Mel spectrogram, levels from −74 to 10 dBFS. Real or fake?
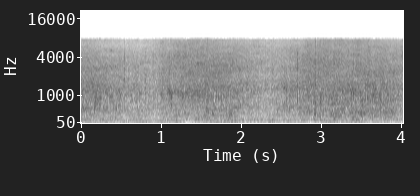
fake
